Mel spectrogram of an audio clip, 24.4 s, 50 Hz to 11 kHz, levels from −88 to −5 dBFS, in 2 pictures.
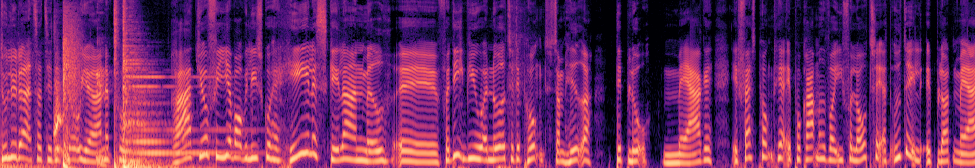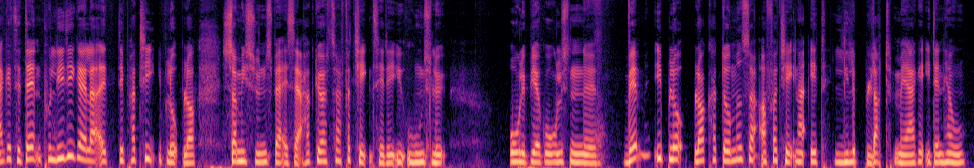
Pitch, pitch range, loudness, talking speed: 195 Hz, 170-230 Hz, -19 LUFS, 225 wpm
